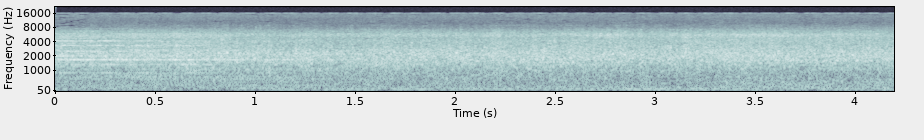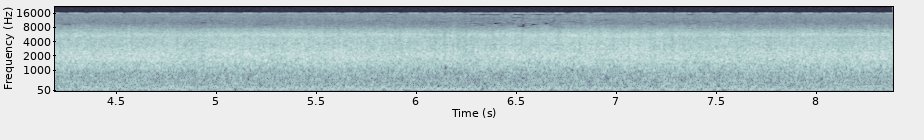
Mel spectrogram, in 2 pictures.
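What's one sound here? A waterfall roars steadily close by.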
